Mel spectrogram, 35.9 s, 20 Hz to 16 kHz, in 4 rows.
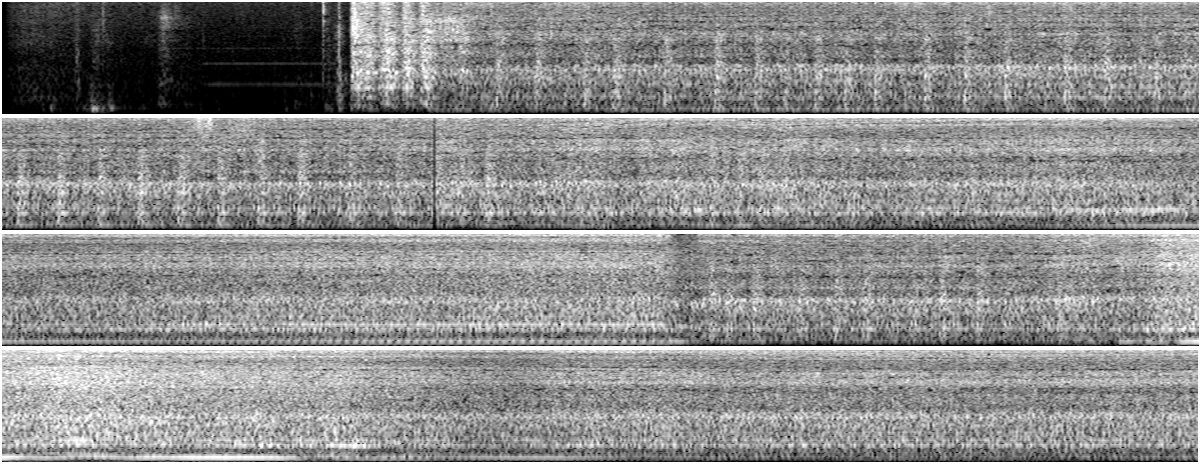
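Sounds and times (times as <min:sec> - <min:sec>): diesel engine running and revving: 0:02.6 - 0:35.9
rapid engine knock: 0:03.6 - 0:13.5, 0:14.2 - 0:15.0, 0:23.1 - 0:25.9.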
